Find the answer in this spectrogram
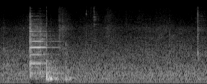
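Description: A glass bottle set down on a wooden table: one short clink with a brief ring about a third of a second in, then quiet room tone.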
